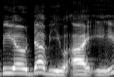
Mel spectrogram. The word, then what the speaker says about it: Bowie: whatever this is spelled b-o-w-i-e which I guess you it looks like David Bowie but it's not it's Bowie Bowie Maryland so thankfully 13 year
